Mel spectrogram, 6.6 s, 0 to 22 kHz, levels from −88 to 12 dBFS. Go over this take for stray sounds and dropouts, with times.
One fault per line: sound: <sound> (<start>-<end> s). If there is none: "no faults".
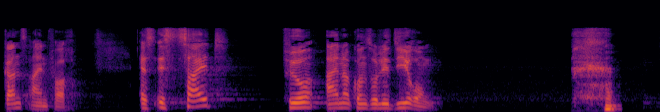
sound: laugh (5.7-6.2 s)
